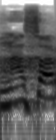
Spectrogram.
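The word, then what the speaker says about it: نصر: সোয়াদ আছে নুন সোয়াদর নাসর মানে সাহায্য নাসর মানে কি কেউ যদি মুখটা গোল না করে সোয়াদ বাদ দিয়ে সিন বলে উচ্চারণ করে ইদা নাসরুল্লাহি ওয়াল নুন সিন রসুর মানে ইগল পাখি কথা বুঝতেছেন আকাশ পাতাল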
